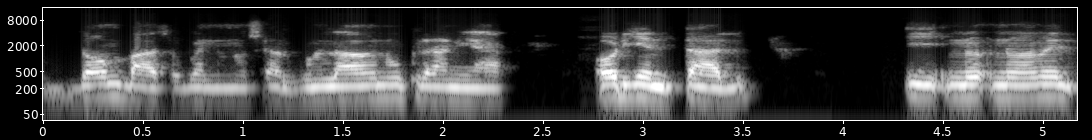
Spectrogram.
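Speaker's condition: No condition

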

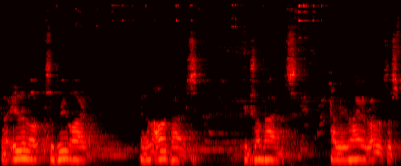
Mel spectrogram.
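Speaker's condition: Stroke with facial paralysis; half of face paralyzed; about 15 years since stroke; hard to understand for unfamiliar listeners, Deva Madhava repeats speech aloud

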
